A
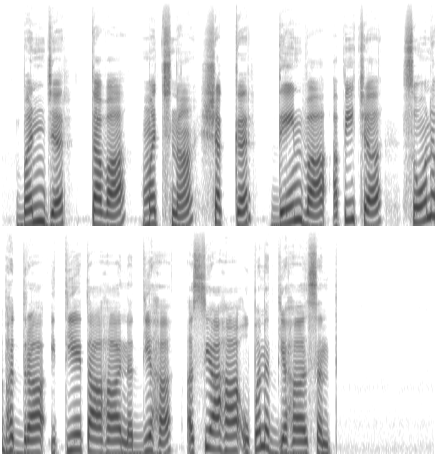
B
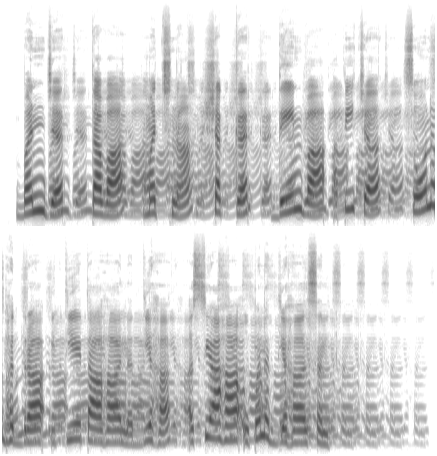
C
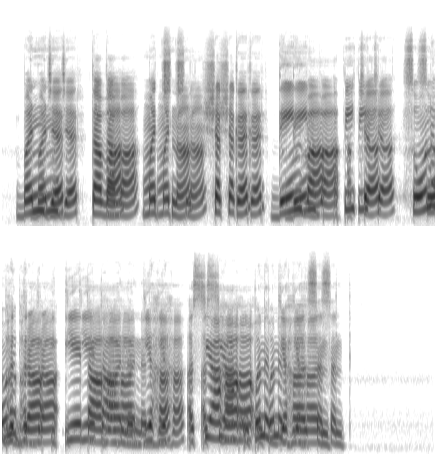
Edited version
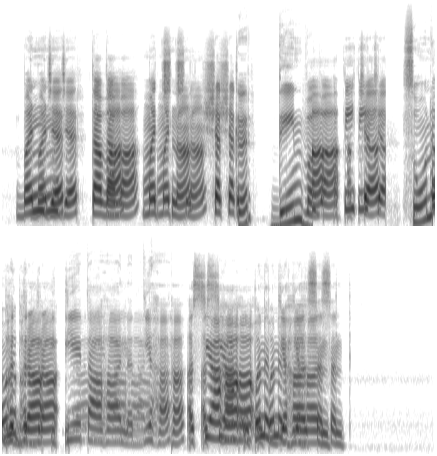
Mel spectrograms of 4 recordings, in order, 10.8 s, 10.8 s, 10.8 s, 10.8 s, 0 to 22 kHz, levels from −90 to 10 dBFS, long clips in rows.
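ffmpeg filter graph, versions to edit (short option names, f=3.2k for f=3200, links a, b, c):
-filter_complex "[0:a]asplit=2[a][b];[2:a]asplit=4[c][d][e][f];[c]atrim=end=2.962[g];[a]atrim=start=2.958:end=3.882[h];[d]atrim=start=3.878:end=4.792[i];[b]atrim=start=4.788:end=5.382[j];[e]atrim=start=5.378:end=6.252[k];[1:a]atrim=start=6.248:end=7.532[l];[f]atrim=start=7.528[m];[g][h]acrossfade=d=0.004:c1=hsin:c2=hsin[n];[n][i]acrossfade=d=0.004:c1=hsin:c2=hsin[o];[o][j]acrossfade=d=0.004:c1=hsin:c2=hsin[p];[p][k]acrossfade=d=0.004:c1=hsin:c2=hsin[q];[q][l]acrossfade=d=0.004:c1=hsin:c2=hsin[r];[r][m]acrossfade=d=0.004:c1=hsin:c2=hsin"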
